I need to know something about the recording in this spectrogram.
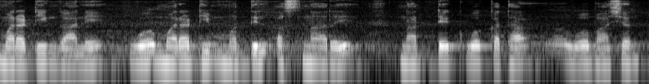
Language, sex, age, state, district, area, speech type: Marathi, male, 30-45, Maharashtra, Thane, urban, spontaneous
